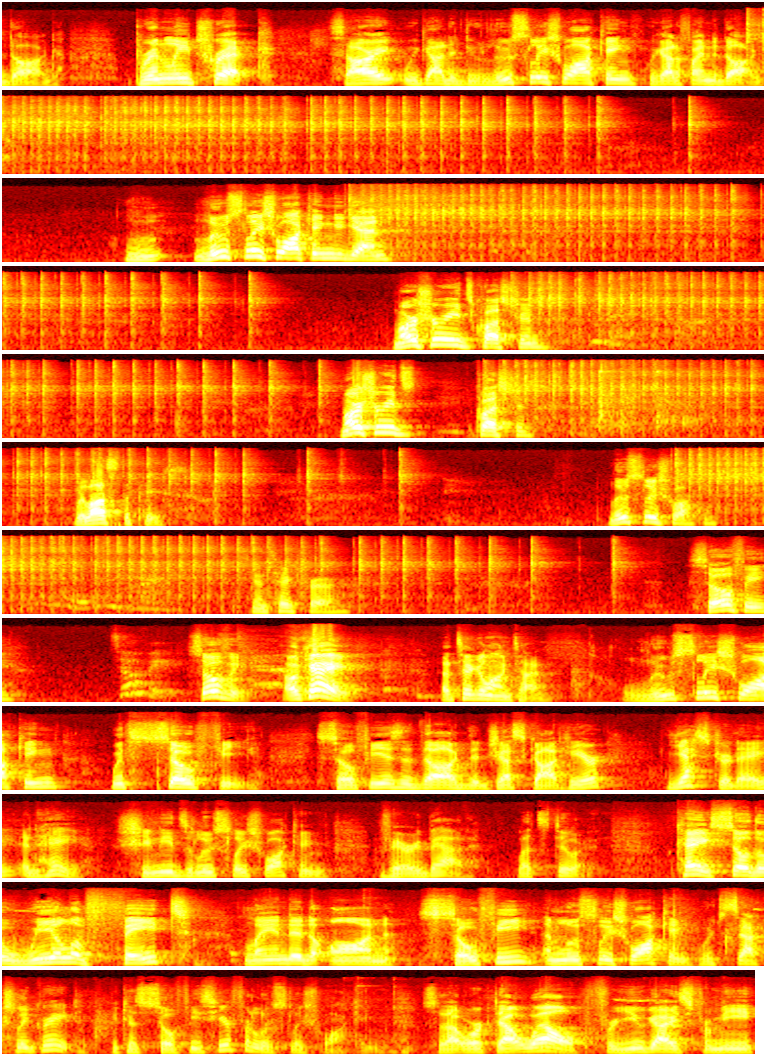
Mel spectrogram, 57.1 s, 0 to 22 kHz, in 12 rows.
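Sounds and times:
prize wheel flapper clicking: 4.6s - 9.3s, 11.1s - 16.1s, 16.9s - 26.5s, 27.7s - 32.6s.

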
